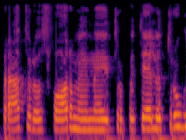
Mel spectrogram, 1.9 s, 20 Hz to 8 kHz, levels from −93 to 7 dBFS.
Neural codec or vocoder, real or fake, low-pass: none; real; 7.2 kHz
